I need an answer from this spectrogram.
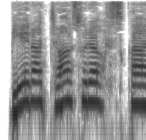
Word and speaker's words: Věra Čáslavská: の女子体操選手実際の発音はビエラチャスラフスカあーに近い 1998 年に国際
